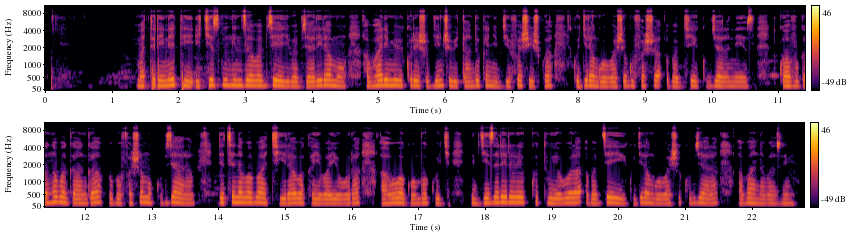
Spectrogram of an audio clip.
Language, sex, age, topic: Kinyarwanda, female, 18-24, health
